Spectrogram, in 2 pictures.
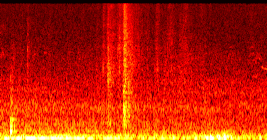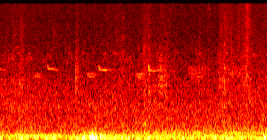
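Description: Several short, faint bird chirps, mostly in the second half, over a steady low rumble.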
